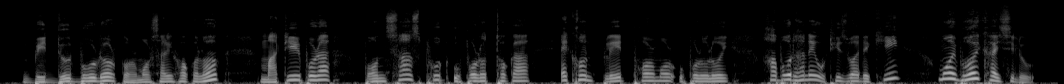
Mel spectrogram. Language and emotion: Assamese, fearful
